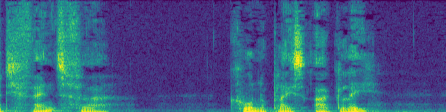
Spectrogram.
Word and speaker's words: Ugley: In Essex, there's a place called Ugly, but it's spelled Augley.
